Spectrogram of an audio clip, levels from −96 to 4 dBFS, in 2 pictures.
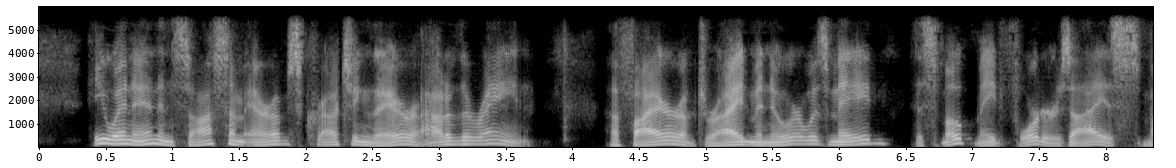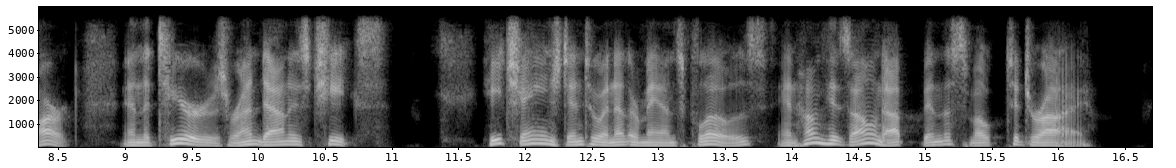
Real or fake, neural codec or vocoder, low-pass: fake; codec, 16 kHz, 1.1 kbps, Voila-Tokenizer; 5.4 kHz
